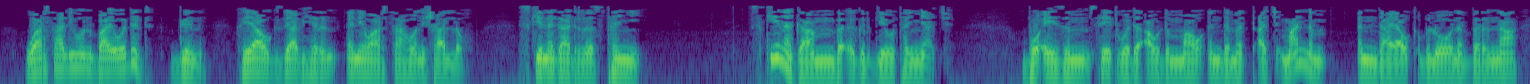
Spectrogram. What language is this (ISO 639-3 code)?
amh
